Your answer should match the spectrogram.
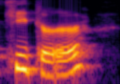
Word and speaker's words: Kueker: Okay, so my last name is Kueker. It's spelled K-U-E-K-E-R, which everyone always says Kueker.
